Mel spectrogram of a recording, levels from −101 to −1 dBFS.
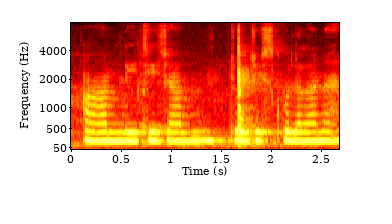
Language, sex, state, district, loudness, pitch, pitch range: Hindi, female, Bihar, Gopalganj, -19 LUFS, 210 Hz, 210-220 Hz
